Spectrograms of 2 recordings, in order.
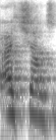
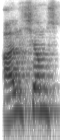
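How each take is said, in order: First: The L is silent; the sh sound is doubled. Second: The article's L sound is clearly pronounced. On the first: The speaker calls it right. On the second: The speaker calls it wrong.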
